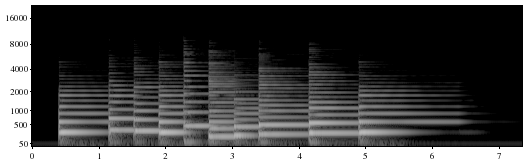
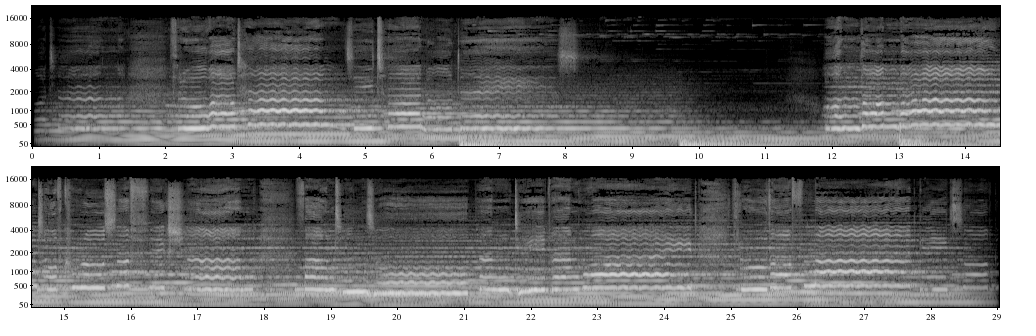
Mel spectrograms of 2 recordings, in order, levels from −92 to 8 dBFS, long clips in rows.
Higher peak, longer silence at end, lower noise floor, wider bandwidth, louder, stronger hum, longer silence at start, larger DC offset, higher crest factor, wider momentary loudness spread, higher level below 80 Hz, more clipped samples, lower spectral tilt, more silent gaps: second, -14 dBFS vs -4 dBFS; first, 0.9 s vs 0.15 s; first, -80 dBFS vs -37 dBFS; second, 6.8 kHz vs 17 kHz; second, -29 LUFS vs -17 LUFS; neither; first, 0.4 s vs 0.15 s; neither; about the same, 14 dB vs 12 dB; about the same, 17 LU vs 15 LU; second, -58 dBFS vs -32 dBFS; neither; first, -8 dB/octave vs -5.5 dB/octave; neither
